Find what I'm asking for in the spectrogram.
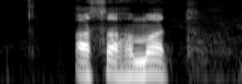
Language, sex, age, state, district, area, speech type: Hindi, male, 45-60, Uttar Pradesh, Prayagraj, rural, read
